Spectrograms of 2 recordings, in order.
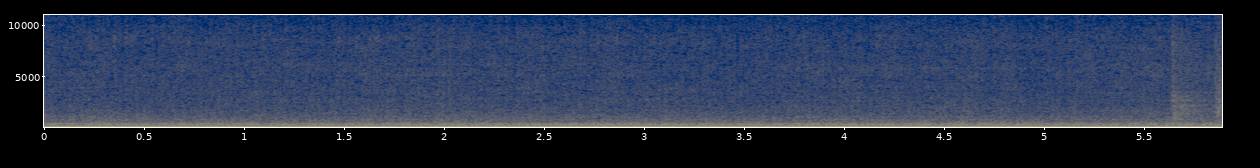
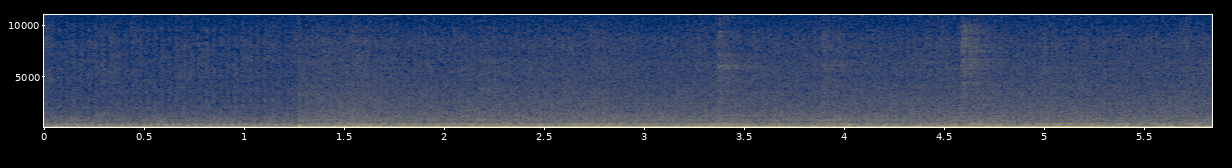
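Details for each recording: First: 2001 Lexus IS300 with clogged catalytic converters, aftermarket header being fitted: low idle with uneven exhaust beat and recurring stumble, popping out the header; misfire at idle, cylinder not yet identified. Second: 2001 Lexus IS300 after clogged catalytic converters were replaced with an aftermarket header and cat-delete adapters: low, steady, even idle rumble with no obvious miss. Normal idle; earlier cylinder 3 misfire may return.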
